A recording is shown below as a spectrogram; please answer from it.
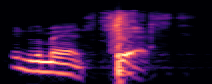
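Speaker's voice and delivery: ordinary delivery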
